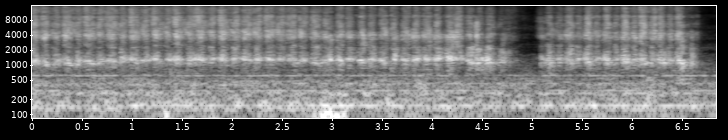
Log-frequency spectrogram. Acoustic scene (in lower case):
restroom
